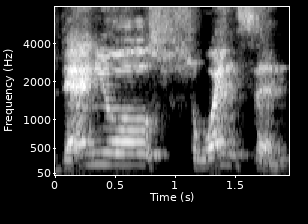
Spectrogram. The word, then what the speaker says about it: Daniel Swenson: way from Michigan very good Our Guest is Daniel Swenson did I pronounce it right yes you did very good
